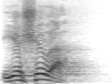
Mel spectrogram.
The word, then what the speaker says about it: Yeshua: The Jew today would pronounce it Yeshua. That would be the Hebrew pronunciation.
